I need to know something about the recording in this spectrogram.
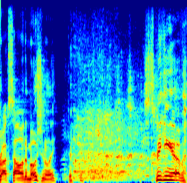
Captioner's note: laughter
